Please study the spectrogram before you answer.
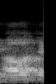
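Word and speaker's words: hour: जैसे आवर है एच ओ यू आर जिसको हम हवर बोल देते हैं।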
